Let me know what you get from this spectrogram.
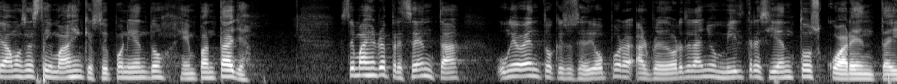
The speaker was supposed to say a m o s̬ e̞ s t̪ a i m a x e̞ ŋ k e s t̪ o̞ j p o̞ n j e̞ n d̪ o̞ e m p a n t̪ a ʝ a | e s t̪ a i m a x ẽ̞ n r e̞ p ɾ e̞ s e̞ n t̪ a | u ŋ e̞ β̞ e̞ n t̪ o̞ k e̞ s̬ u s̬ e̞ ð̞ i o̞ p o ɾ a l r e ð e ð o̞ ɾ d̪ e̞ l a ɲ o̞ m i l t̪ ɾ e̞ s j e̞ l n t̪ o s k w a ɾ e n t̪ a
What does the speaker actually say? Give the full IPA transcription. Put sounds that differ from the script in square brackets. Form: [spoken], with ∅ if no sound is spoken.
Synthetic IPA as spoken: a m o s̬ e̞ s t̪ a i m a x e̞ ŋ k e s t̪ o̞ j p o̞ n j e̞ n d̪ o̞ e m p a n t̪ a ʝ a | e s t̪ a i m a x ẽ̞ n r e̞ p ɾ e̞ s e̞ n t̪ a | u ŋ e̞ β̞ e̞ n t̪ o̞ k e̞ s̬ u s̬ e̞ ð̞ [j] o̞ p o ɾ a l r e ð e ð o̞ ɾ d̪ e̞ l a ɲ o̞ m i l t̪ ɾ e̞ s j e̞ [∅] n t̪ o s k w a ɾ e n t̪ a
